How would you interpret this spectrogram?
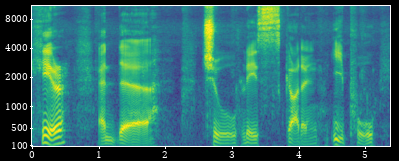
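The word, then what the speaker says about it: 艺圃: Please memorize this, the Chinese name, Yipu, Yipu, Yipu. Yes, if you memorize the Chinese pronunciation, and you will very easy to find the right answer.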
